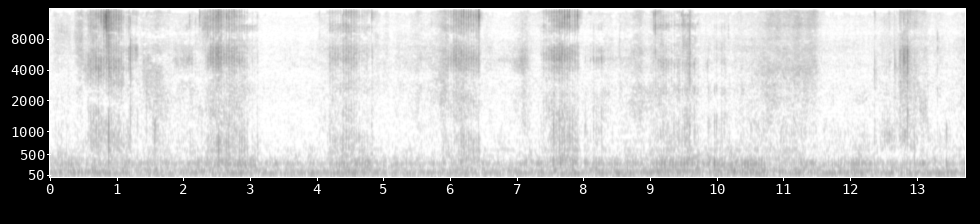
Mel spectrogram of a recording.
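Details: Pet cat Shion snoring in a peculiar, childlike way: a continuous deep, buzzing rumble runs throughout, broken by soft breathy rasps every second or two.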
